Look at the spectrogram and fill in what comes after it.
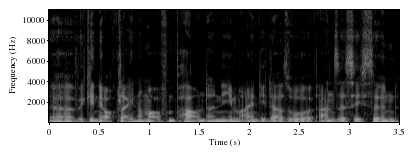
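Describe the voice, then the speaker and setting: At a fairly quick pace, a man with a medium-pitched voice speaks in a flat, monotone way. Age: 20s. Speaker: podcast co-host. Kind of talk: casual finance chat.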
